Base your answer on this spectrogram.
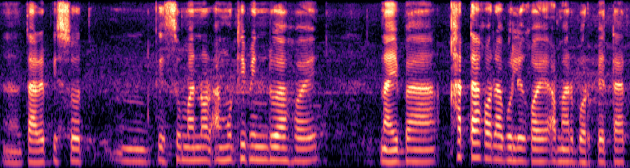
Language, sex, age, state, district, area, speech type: Assamese, female, 45-60, Assam, Barpeta, rural, spontaneous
